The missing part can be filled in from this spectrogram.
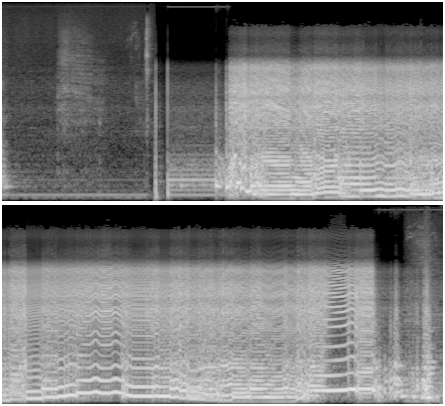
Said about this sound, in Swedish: Det här är liksom halsmick på Les Paul, så det är ganska... Det är ju ganska basigt i sig.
